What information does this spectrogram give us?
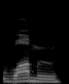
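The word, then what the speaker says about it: Wamuu: steam steam okay uh his name is actually wamu after the band wham oh no really george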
